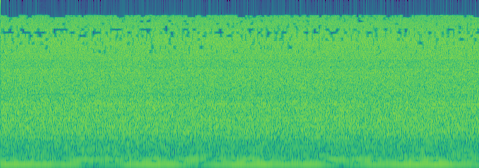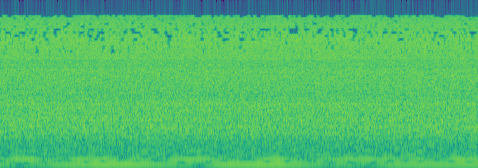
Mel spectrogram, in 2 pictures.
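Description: Air rushes steadily past the cockpit.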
